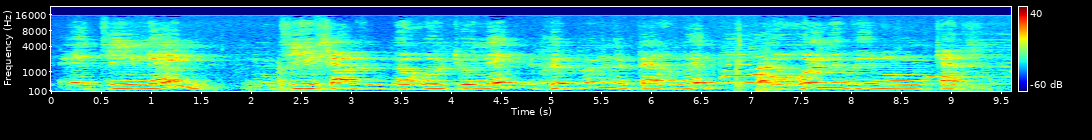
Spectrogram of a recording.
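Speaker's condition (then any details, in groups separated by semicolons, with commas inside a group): Cerebral palsy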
